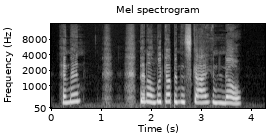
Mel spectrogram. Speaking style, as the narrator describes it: she sobbed, caught her breath

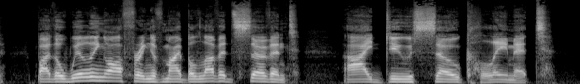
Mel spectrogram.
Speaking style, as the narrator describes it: Ball bellowed

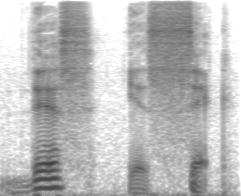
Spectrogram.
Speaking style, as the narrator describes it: he said slowly

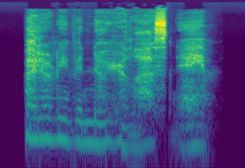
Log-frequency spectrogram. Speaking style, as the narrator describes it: she whispers

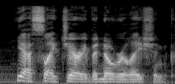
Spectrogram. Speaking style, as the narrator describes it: Kuzman chuckled

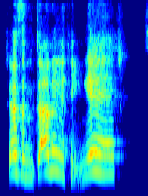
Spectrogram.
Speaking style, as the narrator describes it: called out, the tone clearly joking

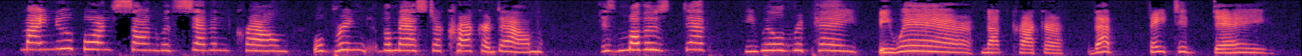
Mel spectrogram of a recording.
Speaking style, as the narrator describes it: As Dame Mouserink lay dying on the floor, she squeaked

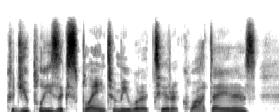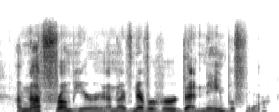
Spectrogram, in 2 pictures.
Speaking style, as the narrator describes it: He asked calmly

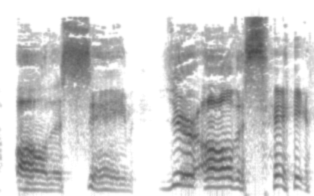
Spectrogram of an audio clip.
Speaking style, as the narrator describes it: angrily and says

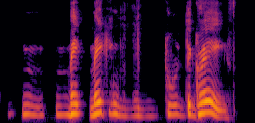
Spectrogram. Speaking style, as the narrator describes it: stammered the sexton

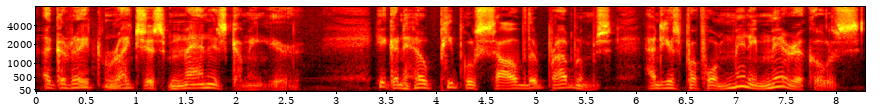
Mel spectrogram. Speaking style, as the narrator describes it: someone cautiously whispered

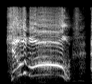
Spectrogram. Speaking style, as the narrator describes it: because she's now afraid of you, yells out

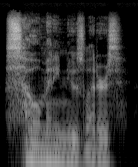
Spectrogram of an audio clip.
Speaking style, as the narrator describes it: sighed exhaustedly

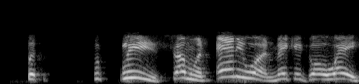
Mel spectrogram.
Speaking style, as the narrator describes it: shouted

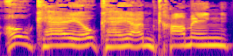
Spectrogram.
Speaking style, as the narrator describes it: he yells, also fearing to hear number 3

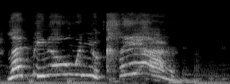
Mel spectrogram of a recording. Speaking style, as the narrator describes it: At the top of her tiny little Agatha voice, and she says

